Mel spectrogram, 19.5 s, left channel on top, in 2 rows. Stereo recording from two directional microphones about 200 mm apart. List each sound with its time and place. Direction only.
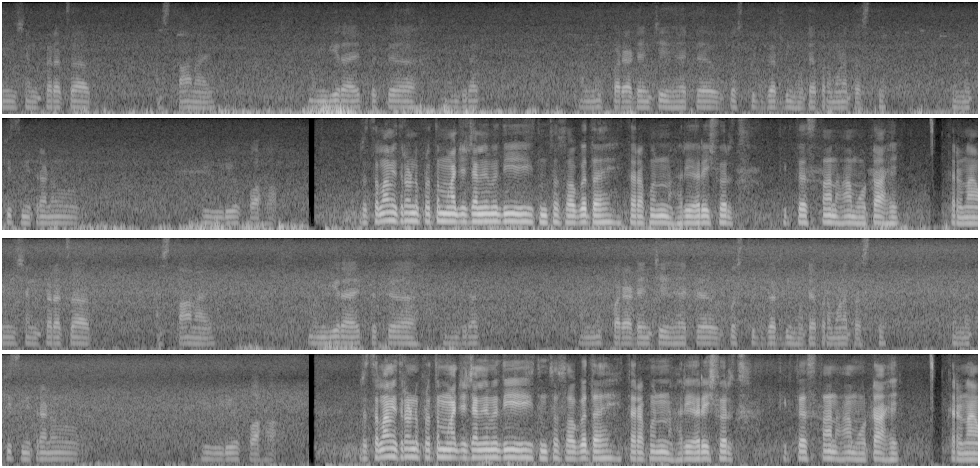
3.3 s speech: centre (ahead or behind)
6.1 s speech: centre (ahead or behind)
13.3 s speech: 10° left (ahead or behind)
18.3 s speech: 10° left (ahead or behind)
